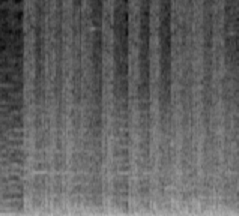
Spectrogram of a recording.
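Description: Rapid automatic gunfire rattles without pause in the video game STALKER, a dense loud burst of shots running through the whole stretch.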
